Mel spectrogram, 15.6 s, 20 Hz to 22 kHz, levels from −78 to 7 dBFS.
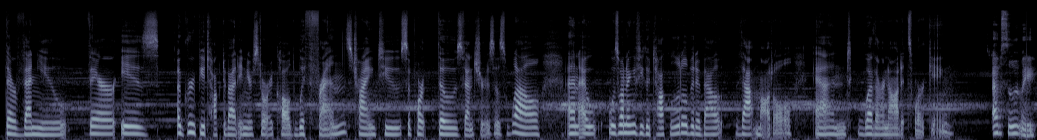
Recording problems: echo of what is said; noticeable; throughout; 200 ms later, 15 dB below the speech

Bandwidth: 16 kHz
